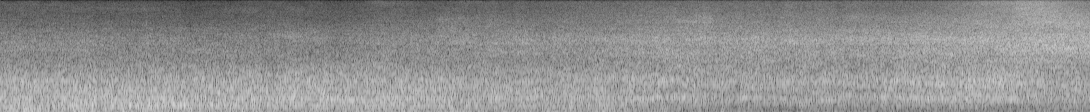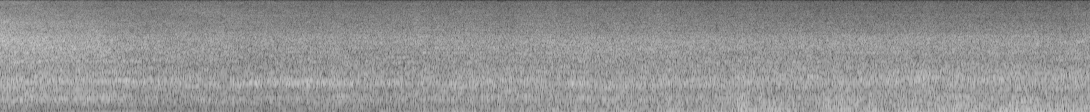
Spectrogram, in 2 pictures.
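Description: Railway wagons rolling past close by, with a steady noise of wheels on rail. The noise swells briefly with a hiss about eight seconds in.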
